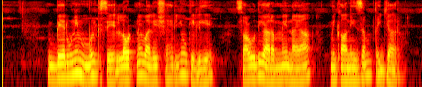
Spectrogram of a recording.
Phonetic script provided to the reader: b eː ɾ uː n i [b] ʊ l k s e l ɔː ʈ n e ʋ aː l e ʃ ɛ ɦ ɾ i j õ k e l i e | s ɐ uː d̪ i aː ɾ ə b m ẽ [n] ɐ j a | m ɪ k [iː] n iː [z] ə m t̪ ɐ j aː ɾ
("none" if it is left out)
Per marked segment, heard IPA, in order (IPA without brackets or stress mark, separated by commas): m, n, aː, z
